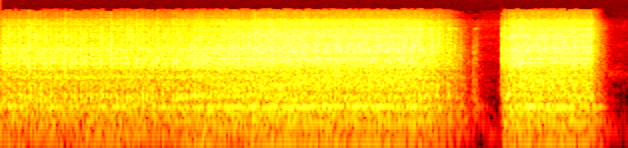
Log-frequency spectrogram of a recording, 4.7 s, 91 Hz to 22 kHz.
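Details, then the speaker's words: HB Toys ZP1003/ZP1004 cheap RC crawler on stock electronics: high, harsh buzzing whine steady at throttle, then cuts and restarts briefly; owner thinks the electronics make it sound angry, though it runs fine. "one of the complaints of did get on the lawsuit not so much a complaint but questions was the noise it makes because I think with the electronics in the area this certain watch sounds quite angry done there but it runs fine"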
